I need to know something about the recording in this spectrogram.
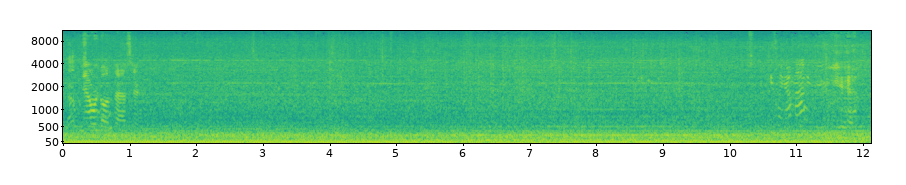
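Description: Jet engines roar loudly and steadily inside an airliner cabin as it speeds up and lifts off.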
